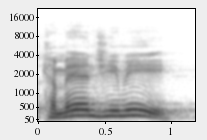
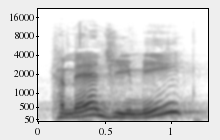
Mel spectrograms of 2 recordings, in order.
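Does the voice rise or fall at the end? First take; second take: fall; rise. First: It is said as a flat statement. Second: It is said as a rising question.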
